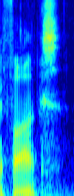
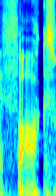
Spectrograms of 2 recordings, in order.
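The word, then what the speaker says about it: Fawkes: this guy named guy Fox was um it's spelled so guy Fox is a real person real guy but he spells it f a wkes do you know those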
